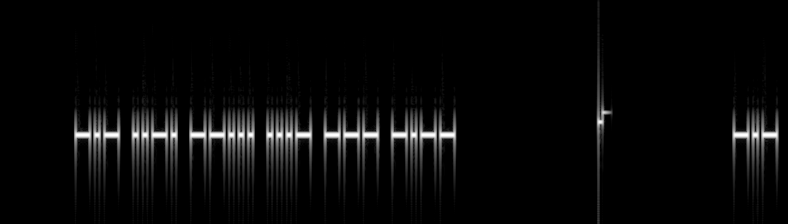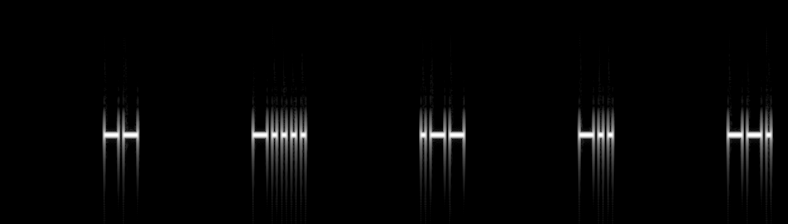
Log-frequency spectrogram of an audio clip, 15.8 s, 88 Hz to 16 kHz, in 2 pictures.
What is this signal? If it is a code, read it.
Morse code, heard as a keyed tone, about 25 wpm, spaced as for 11 wpm, 700 Hz. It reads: KF7VOY KM6WDG
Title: USA Call Signs - 6 Characters - 8x Character Spacing - 25wpm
